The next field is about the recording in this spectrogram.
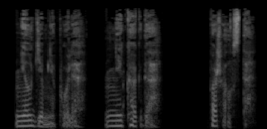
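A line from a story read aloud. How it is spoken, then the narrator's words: Whispered. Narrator (Russian): прошептал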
